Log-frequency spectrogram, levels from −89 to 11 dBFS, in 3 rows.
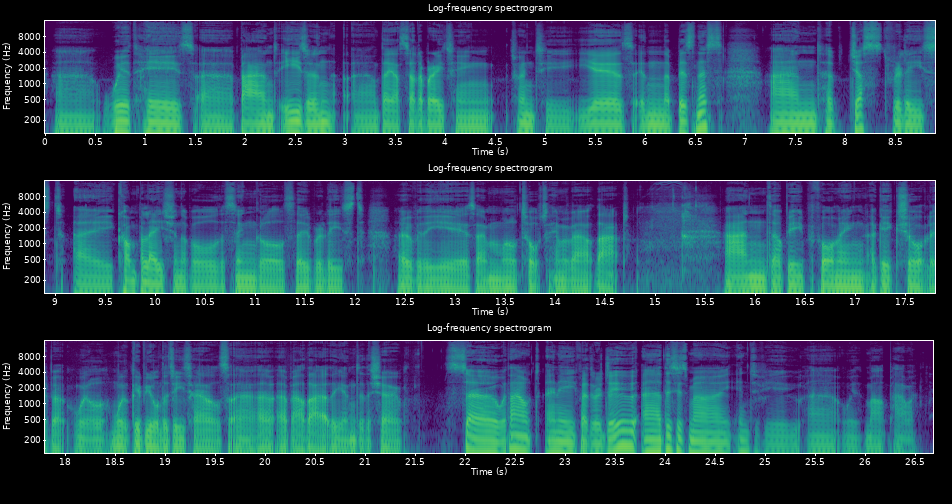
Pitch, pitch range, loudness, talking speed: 80 Hz, 75-90 Hz, -19 LUFS, 170 wpm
